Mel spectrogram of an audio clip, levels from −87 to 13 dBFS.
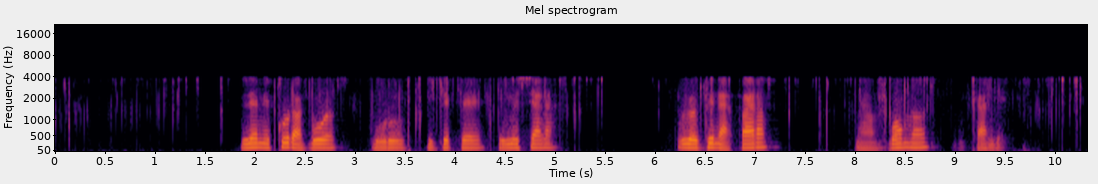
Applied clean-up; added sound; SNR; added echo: neural separator model SepFormer WHAMR!.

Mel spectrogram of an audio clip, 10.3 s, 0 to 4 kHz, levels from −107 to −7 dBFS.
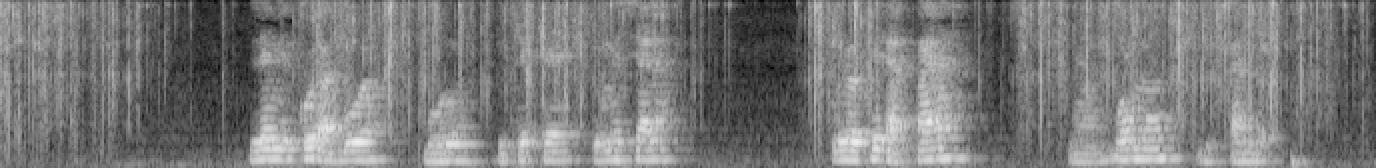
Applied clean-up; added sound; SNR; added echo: none; Keys jangling; 11 dB; reverberation time 0.3 s.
